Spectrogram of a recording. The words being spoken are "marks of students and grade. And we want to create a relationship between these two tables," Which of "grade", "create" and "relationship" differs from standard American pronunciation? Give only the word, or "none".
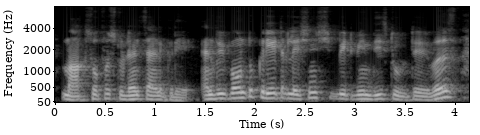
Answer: grade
